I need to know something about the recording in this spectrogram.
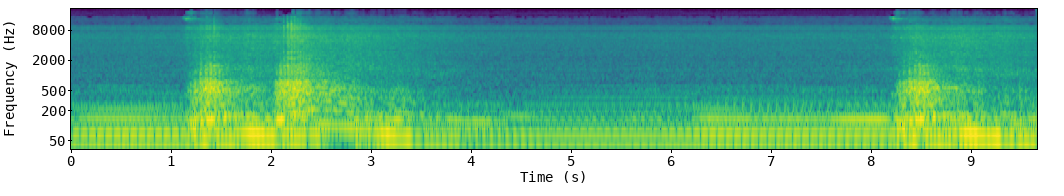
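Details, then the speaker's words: Nissan 350Z restarted warm, ran fine earlier that morning: lumpy, uneven idle with low rumble and stumbling surges every second or two; rough idle, owner suspects an injector not firing, before injector swap. "guys so as you can see here it it does not sound all that great um it definitely sounds like that definitely sounds like an injector is not firing when it's supposed to or it's not functioning at all it's supposed to sound a little bit smoother than this"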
